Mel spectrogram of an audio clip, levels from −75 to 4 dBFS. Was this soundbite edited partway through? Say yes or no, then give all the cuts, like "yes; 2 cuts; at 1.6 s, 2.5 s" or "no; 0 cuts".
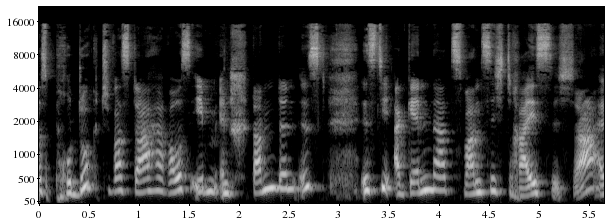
no; 0 cuts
